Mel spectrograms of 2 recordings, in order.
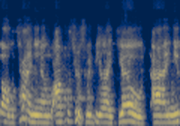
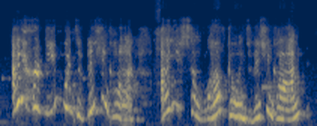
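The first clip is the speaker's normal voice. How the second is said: very high, sing-song, put-on innocent voice; 12 semitones higher than usual. Retelling what an inmate said at the desk, imitating her high innocent voice. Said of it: "High pitched voice, like it's so innocent".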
